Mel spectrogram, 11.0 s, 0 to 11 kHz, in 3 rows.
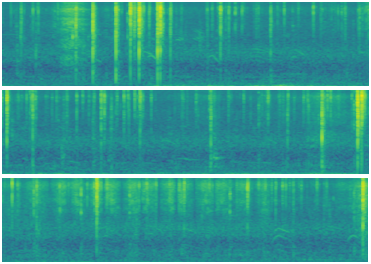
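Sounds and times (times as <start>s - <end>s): sharp clicks and snaps: 0.0s - 11.0s.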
